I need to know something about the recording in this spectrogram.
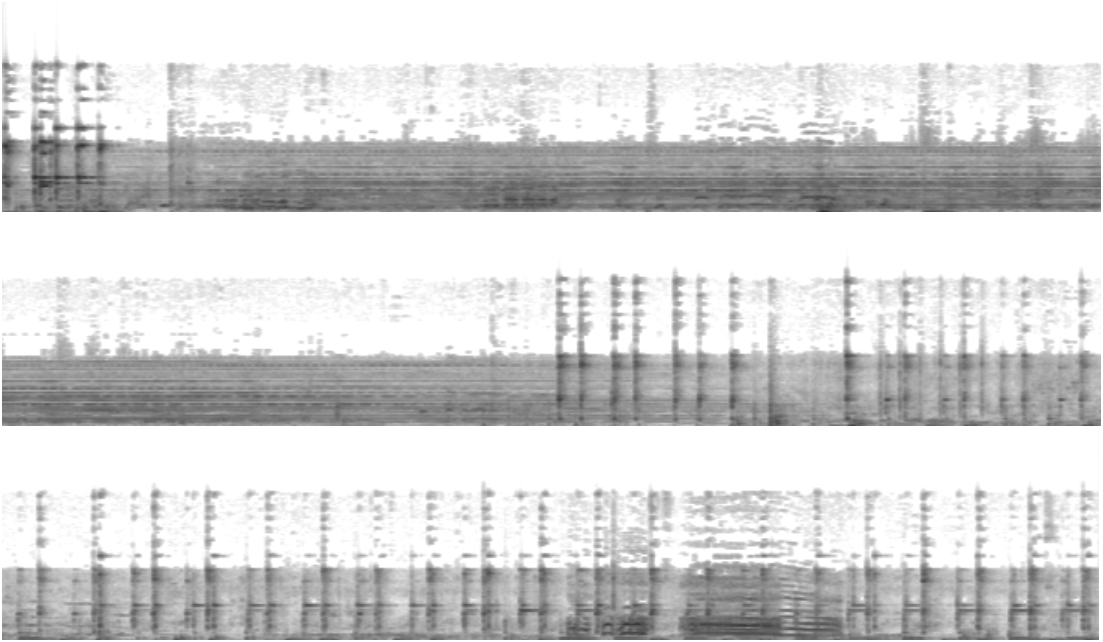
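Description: Live Therukoothu folk-theatre music. A steady held reed drone sounds under a wavering voice for the first half, then percussion and sharp cymbal-like clicks take up a fast, even beat from about halfway.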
